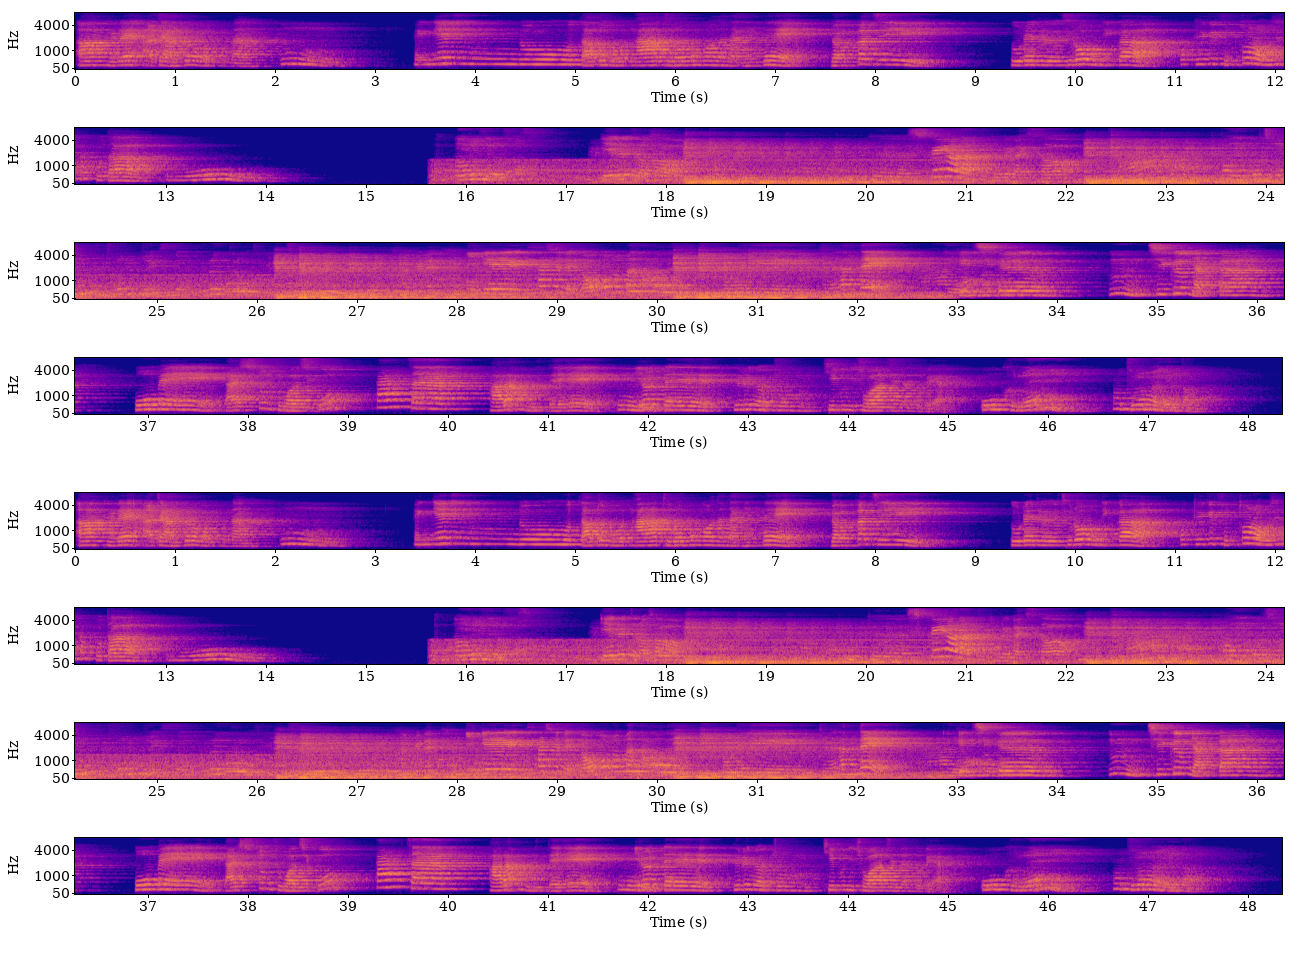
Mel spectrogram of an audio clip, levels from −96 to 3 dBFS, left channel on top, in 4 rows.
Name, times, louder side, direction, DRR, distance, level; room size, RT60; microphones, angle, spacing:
voice 1, 0.0-1.8 3.4-7.2 7.5-8.5 9.4-10.7 11.2-12.8 15.9-16.4 17.3-18.2 20.0-22.1 27.4-32.3 33.0-33.9 34.5-36.1 36.9-38.9 39.3-40.0 40.4-41.5 41.9-45.0 46.9-47.3, right 1 dB, 65° right, -2 dB, 1.3 m, -31 dB
voice 2, 2.0-2.7 13.0-13.9 15.9-16.6 18.4-18.6 22.5-26.8 27.3-27.4 28.1-28.3 32.6-33.9 41.7-42.1 45.3-46.3 46.6-47.5, equal, 80° left, -5 dB, 1.7 m, -36 dB
sound 1, 15.6-30.3, right 3 dB, 40° right, 0.4 m, -37 dB
sound 2, 17.2-32.8, left 1 dB, 60° left, 2.3 m, -29 dB
6.8 x 5.5 x 3.3 m, 1.1 s
head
